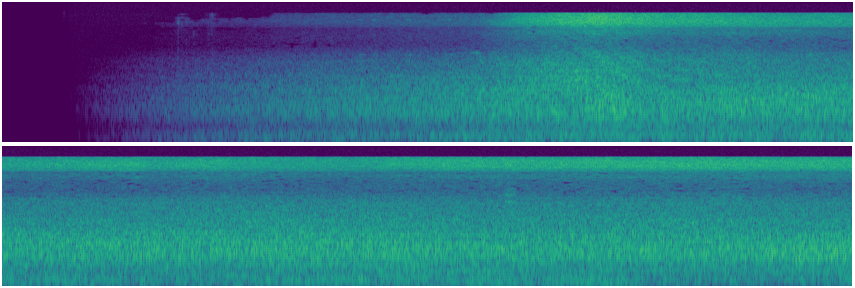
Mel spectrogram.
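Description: Small quadcopter drone's propellers whirring as it lifts off and hovers. The sound comes in about a second in, grows over the next two seconds, then holds steady.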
